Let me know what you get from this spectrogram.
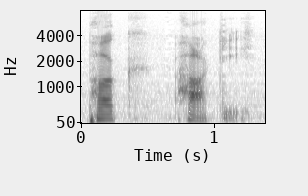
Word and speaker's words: Puck Hockey: Have you heard of this company called, I think I'm reading it right, Hawk Pucky? – No, but I like the name. – Yeah, I'm sorry. I said it wrong. Puck Hockey. It's spelled P-U-C-K, second word, H-C-K-Y.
